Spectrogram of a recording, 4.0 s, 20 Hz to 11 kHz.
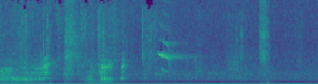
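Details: Golden Retriever and Samoyed at play, mouthing each other in bitey face and running after each other, filmed on 8mm tape. A cluster of gruff growls opens the clip and thin hiss fills the quieter second half.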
